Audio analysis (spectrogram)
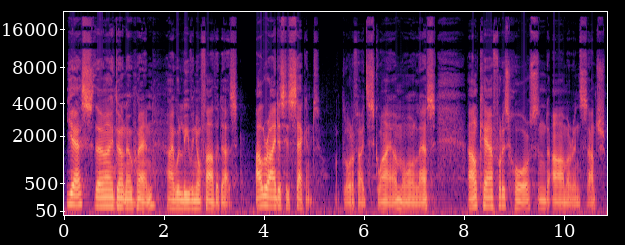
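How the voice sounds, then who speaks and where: A man's voice: on the low side, unhurried, a bit bright, long reverb tail. A man playing an earnest, courteous young squire who dreams of heroism, in a video game. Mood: earnest, eager.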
